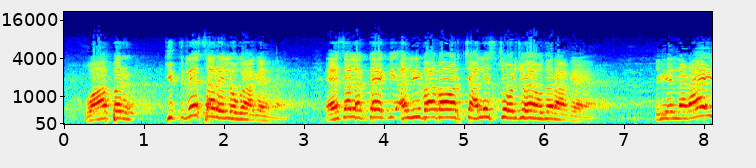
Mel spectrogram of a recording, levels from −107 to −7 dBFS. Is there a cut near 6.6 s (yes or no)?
no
